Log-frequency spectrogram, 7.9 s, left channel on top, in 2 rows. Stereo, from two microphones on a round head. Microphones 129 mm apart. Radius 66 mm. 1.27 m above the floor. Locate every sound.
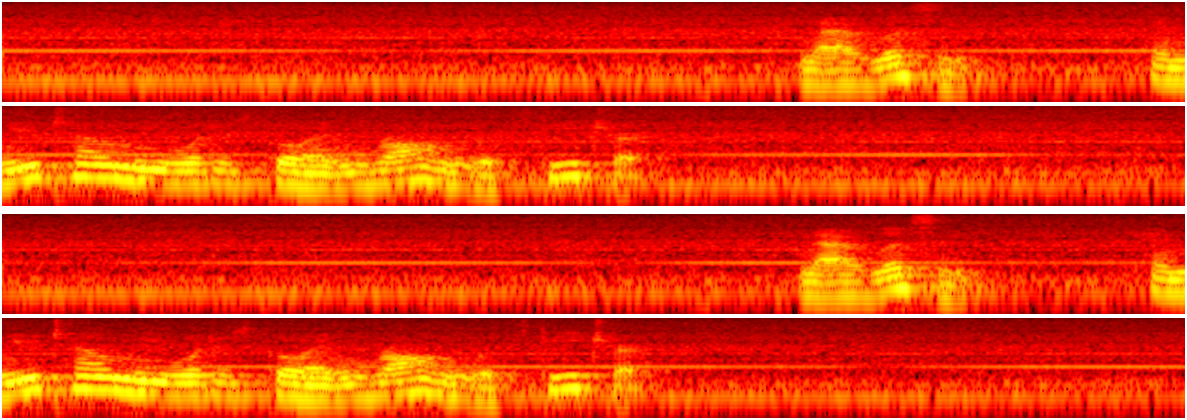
2.6 s a woman speaking: 30° right (ahead or behind), 0.6 m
